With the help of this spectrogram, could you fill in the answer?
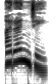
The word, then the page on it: ಅರಂಜಿ: arañji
